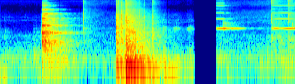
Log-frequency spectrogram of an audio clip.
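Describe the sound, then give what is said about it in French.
A microwave oven door clunks shut with a solid thunk, followed by a pause, then steady tonal beeps as the oven is set to melt butter and chocolate in a glass, with no talking. “On commence par mettre du beurre et du chocolat dans un verre qu'on va faire fondre au micro-ondes.”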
